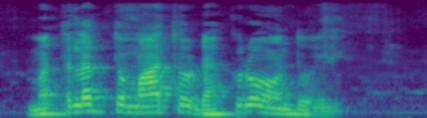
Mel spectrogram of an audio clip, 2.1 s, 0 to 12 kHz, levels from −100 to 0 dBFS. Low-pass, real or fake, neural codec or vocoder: 10.8 kHz; fake; codec, 24 kHz, 3.1 kbps, DualCodec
